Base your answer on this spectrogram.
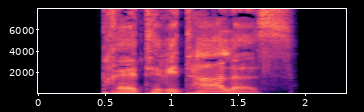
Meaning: strong/mixed nominative/accusative neuter singular of präterital
- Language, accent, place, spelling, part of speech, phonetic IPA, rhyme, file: German, Germany, Berlin, präteritales, adjective, [pʁɛteʁiˈtaːləs], -aːləs, De-präteritales.ogg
